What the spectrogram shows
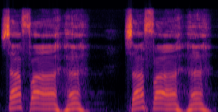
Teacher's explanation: tak marbuto ini pada saat dibaca wakaf bunyinya ha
